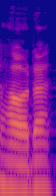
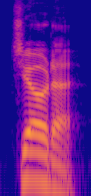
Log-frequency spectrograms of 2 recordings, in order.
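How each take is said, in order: First: The name begins with an H sound. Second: The name begins with a J sound. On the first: The speaker calls it wrong. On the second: The speaker calls it right.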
